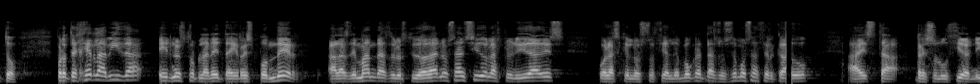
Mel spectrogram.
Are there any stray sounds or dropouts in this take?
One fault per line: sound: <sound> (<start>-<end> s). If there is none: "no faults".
sound: dropout (7.9-7.9 s)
